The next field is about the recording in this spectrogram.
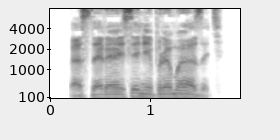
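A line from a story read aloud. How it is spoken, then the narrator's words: Smirking grunt. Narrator (Russian): хмыкнул Сигизмунд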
